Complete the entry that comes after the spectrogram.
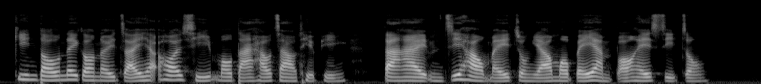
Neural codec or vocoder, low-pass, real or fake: codec, 24 kHz, 3.1 kbps, DualCodec; 10.8 kHz; fake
